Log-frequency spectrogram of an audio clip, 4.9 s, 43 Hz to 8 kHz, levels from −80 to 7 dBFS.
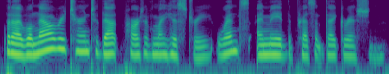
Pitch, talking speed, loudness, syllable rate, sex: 180 Hz, 210 wpm, -18 LUFS, 5.2 syllables/s, female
